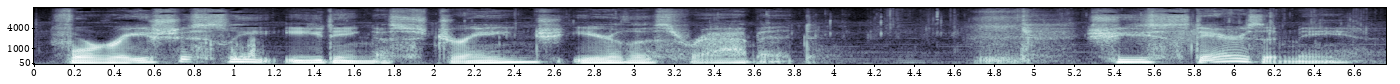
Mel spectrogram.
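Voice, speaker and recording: A narrator with a medium-pitched voice reads first-person literary fiction very slowly. The delivery is measured, with dramatic pauses between phrases. Faint music plays behind the voice.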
